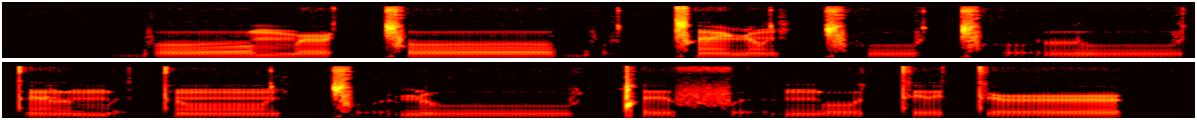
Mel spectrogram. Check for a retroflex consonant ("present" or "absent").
present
